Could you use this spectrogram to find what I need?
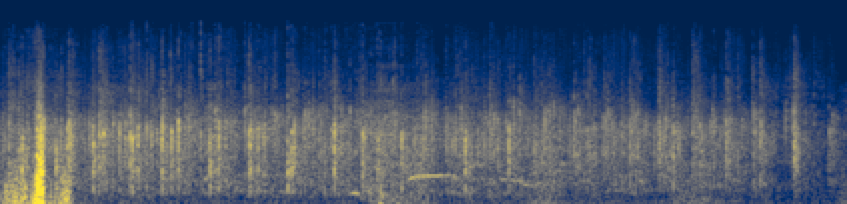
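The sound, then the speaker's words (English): An audience at Grace Church stands and claps their hands to the Lord in a dense, steady stream of overlapping claps lasting several seconds, with occasional faint voices and a brief tonal cry rising above the applause. “Everybody stand and clap your hands to the Lord.”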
